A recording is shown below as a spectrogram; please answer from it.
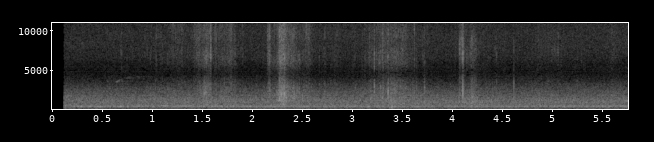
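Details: Honey bees at a large hive during a beekeeping intervention, the queen caged to keep her from being crushed; a steady low droning hum of many bees, with a few brief sharp clicks and taps over it.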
